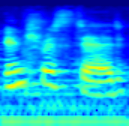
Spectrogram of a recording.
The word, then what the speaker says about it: interested: And of course, the word interested is also pronounced this way.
